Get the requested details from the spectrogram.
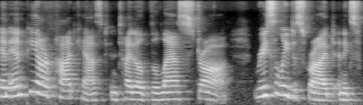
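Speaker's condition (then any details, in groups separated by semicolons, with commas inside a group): No condition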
